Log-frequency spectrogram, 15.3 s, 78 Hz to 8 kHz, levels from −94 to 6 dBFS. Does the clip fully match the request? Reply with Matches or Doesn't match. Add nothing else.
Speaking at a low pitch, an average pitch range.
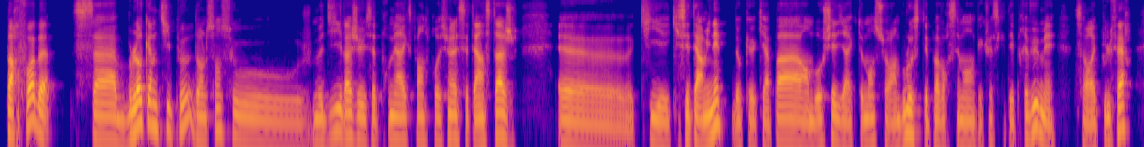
Matches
